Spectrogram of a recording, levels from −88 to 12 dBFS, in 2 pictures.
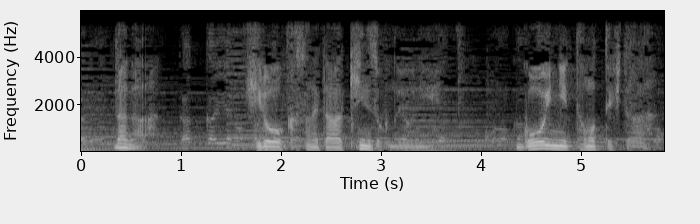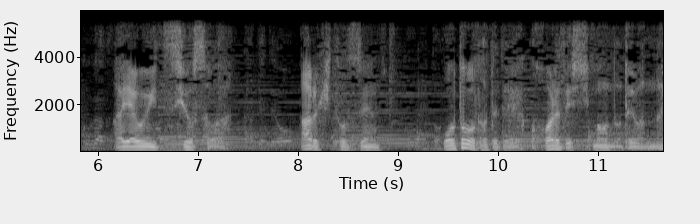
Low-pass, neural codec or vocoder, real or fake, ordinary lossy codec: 5.4 kHz; none; real; none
